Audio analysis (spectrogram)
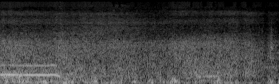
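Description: Sea waves roll in at Jomtien beach under a steady wind, a continuous wash of surf mixed with wind buffeting the microphone, with a faint brief tone near the start.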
